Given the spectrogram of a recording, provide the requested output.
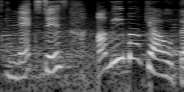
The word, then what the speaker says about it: अमीबा: The second one इज अमीबा and that the pronunciation is बच्चा अमीबा। Okay, it's not amoeba, it's अमीबा।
